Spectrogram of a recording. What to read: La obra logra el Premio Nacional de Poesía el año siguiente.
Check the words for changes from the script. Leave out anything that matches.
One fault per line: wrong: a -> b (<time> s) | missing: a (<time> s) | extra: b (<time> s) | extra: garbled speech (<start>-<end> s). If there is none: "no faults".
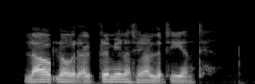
missing: obra (0.5 s)
missing: Poesía el año (1.6 s)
